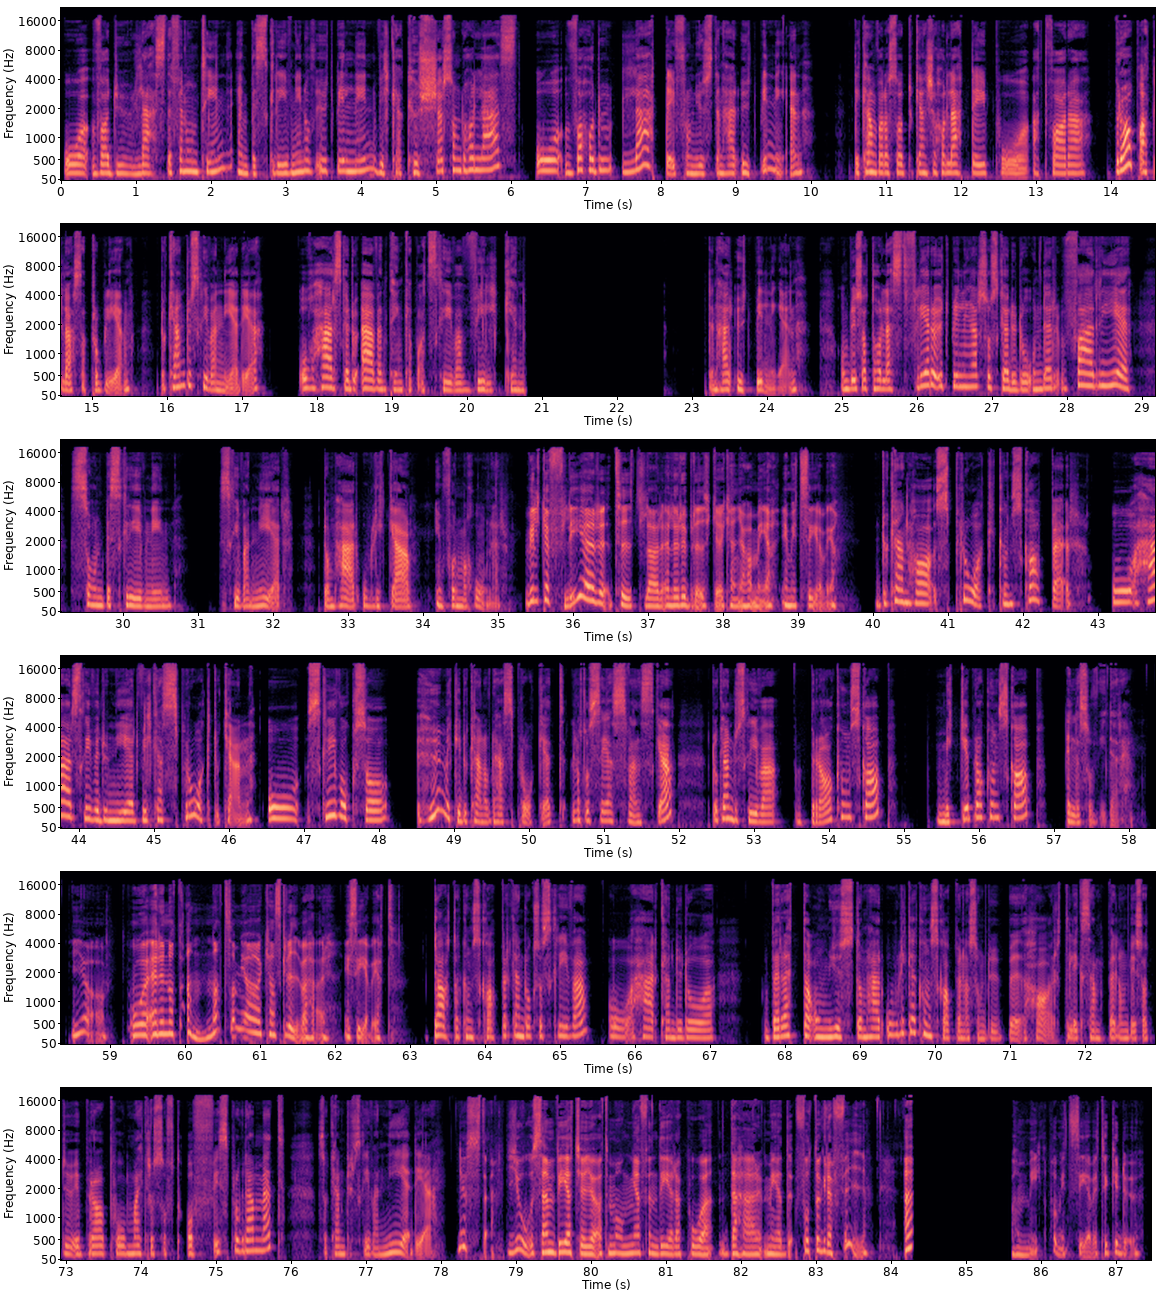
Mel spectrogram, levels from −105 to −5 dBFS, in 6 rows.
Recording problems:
audio cutting out; at 21 s for 2 s and at 1:24 for 1.5 s

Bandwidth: 18 kHz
